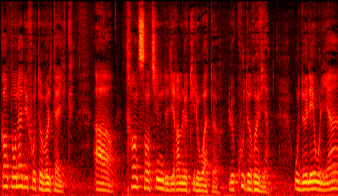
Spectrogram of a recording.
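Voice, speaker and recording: With lively intonation, a man talks at a medium pitch and moderate pace, amid noticeable background noise and audible room echo. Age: 40s. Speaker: engineer and business executive. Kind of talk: TV interview.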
